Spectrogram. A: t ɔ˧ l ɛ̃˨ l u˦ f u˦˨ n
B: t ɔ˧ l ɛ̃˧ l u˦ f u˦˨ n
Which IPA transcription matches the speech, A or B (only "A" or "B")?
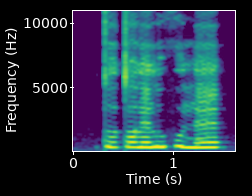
B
